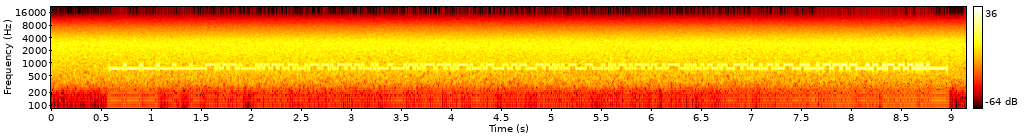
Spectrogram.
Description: RTTY (45.45 baud, 170 Hz shift), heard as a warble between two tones, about 840 Hz centre, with radio static and fading. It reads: SLGEH GXVDE EKMIM YMMJN CTYWB QPOGA MWZIF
